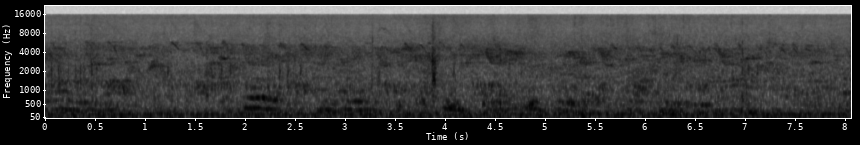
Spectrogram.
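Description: Birds calling in a yard: repeated low, wavering calls mixed with many short, high chirps, over a steady low background rumble.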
